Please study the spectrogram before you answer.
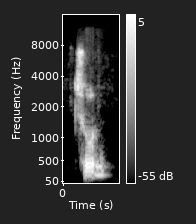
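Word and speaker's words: צאן: Là, ce qui s'est passé, c'est que le scribe s'est dit, bon, bah, le Aleph, de toute façon, on ne le prononce pas, Tson, donc je l'écris Tson.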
